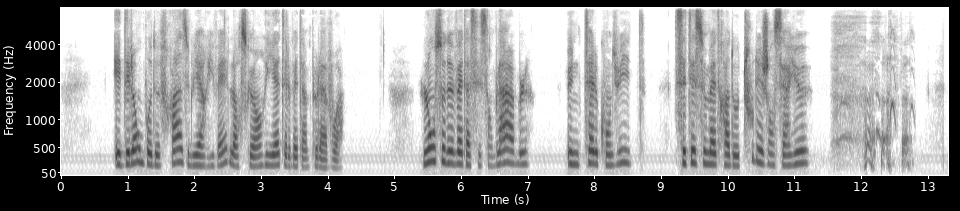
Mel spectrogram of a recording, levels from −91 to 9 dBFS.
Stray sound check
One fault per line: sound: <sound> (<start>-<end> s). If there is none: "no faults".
sound: laugh (11.5-12.8 s)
